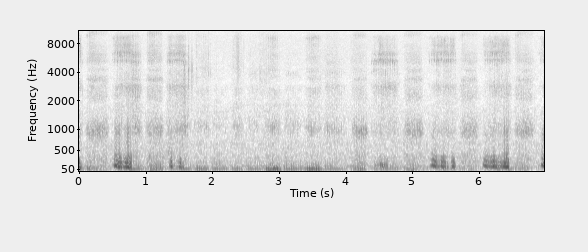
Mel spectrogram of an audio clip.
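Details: Low, rough purring from a pet cat, rumbling pulses that come and go, softer in the middle and stronger toward the end, breath-linked rhythm about once a second, quiet background.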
